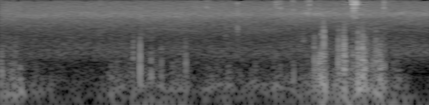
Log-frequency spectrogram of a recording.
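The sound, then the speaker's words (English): Wind buffets a microphone outdoors as a continuous low rumble with gusty swells that grow stronger toward the end. “Sorry for the wind.”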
